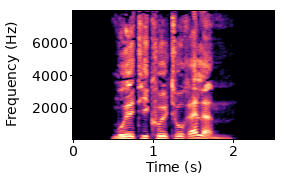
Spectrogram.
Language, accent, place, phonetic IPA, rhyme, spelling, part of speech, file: German, Germany, Berlin, [mʊltikʊltuˈʁɛləm], -ɛləm, multikulturellem, adjective, De-multikulturellem.ogg
- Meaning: strong dative masculine/neuter singular of multikulturell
